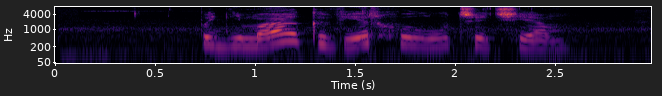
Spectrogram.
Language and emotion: Russian, neutral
